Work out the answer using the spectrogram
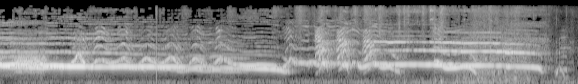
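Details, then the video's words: Tonka, an Alaskan Malamute, howls while visiting children count to three and howl with him in a try-not-to-howl challenge. Long, wavering tones dip, warble and rise, with overlapping voices layered across the seven seconds. "Malamute Has Company & They Have A Howling Good Time!!"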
